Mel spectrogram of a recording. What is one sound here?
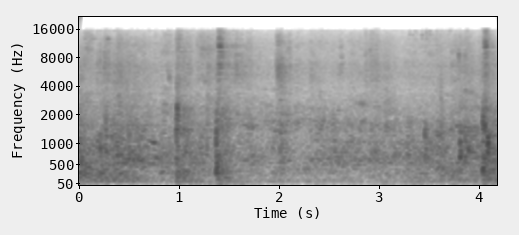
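A bowling ball thuds onto a wooden lane and rumbles away.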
